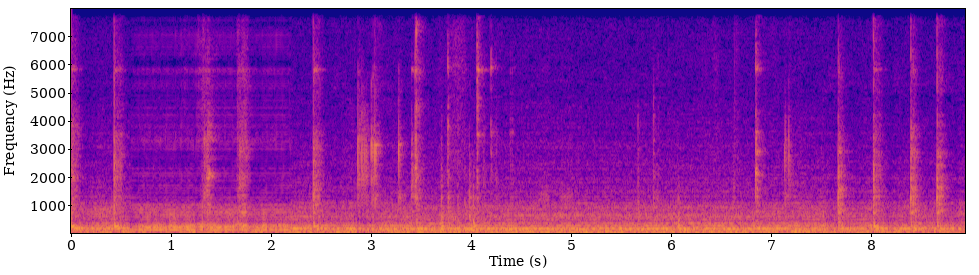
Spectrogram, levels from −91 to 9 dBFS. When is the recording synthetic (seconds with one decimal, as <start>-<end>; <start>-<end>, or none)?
0.6-2.2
